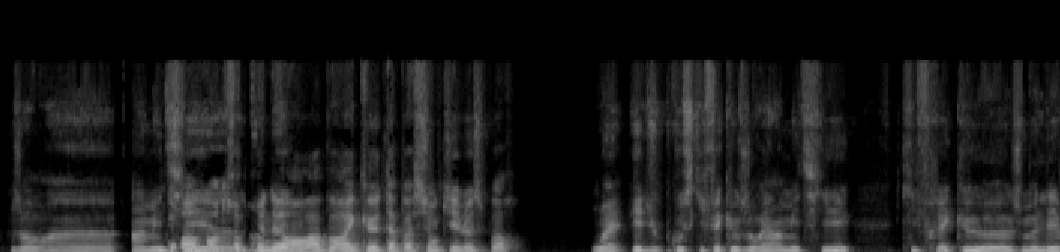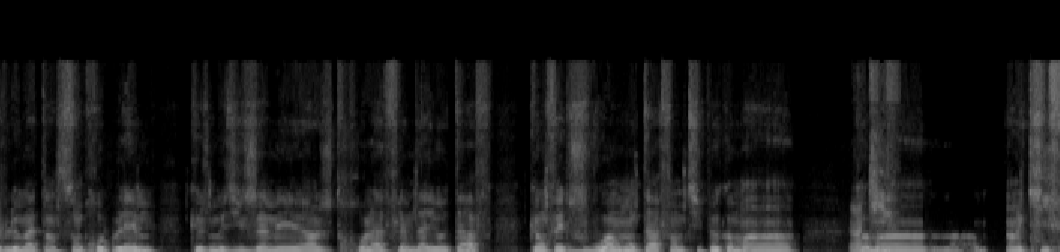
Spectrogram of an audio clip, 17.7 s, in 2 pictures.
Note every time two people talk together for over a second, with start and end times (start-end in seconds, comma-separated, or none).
1.2-2.5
